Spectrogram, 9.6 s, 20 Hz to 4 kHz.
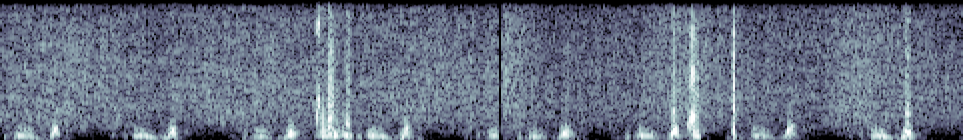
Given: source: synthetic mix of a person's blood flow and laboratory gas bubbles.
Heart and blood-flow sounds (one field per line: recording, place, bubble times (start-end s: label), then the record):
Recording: Doppler ultrasound of blood flow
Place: precordium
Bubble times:
3.14-3.54 s: bubbles
6.84-7.00 s: bubbles
7.29-7.38 s: bubbles
From the record:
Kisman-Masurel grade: 123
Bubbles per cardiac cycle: 1 to 2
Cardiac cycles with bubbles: 10 to 50%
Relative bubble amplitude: loud (0.450 to 0.775)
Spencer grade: 2 (many but less than half of the cardiac periods contain bubble signals, singularly or in groups)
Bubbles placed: only in the low amplitude regions of the cardiac cycle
